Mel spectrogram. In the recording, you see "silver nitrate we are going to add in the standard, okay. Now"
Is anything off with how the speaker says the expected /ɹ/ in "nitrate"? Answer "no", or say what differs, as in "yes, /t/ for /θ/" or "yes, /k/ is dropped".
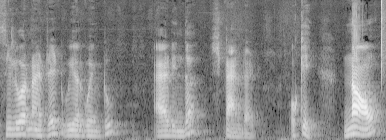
yes, /ɹ/ is dropped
